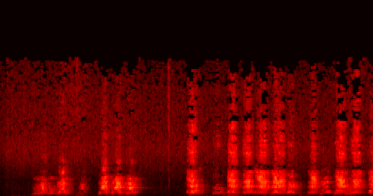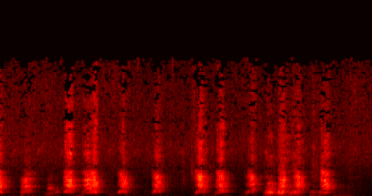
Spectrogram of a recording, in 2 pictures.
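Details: Central Asian Shepherd puppies from Russia, a litter offered for sale: a run of high, yappy barks and yips in quick bursts, several overlapping, with short pauses between volleys.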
